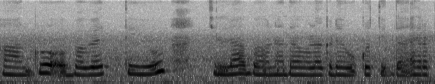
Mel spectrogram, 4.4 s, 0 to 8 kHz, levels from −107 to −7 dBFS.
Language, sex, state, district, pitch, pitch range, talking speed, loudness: Kannada, female, Karnataka, Koppal, 235 Hz, 230-260 Hz, 95 wpm, -16 LUFS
